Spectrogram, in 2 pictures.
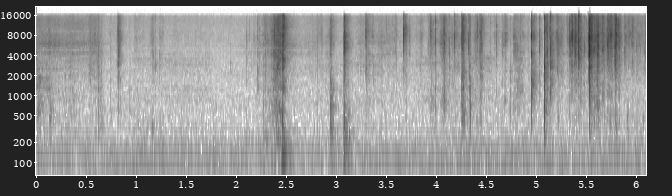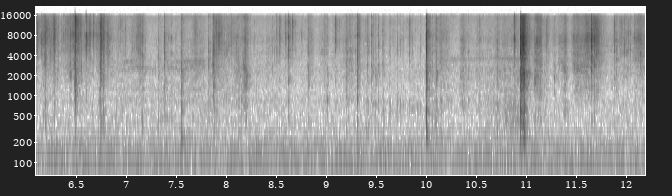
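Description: Plastic shrink wrap crinkling and tearing as it is peeled off a box of trading cards, in scattered sharp crackles over a low steady hum.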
